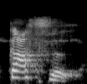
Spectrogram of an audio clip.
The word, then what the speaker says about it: castle: the subject the caster it is pronounced as castle the t is silent we'll just look at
